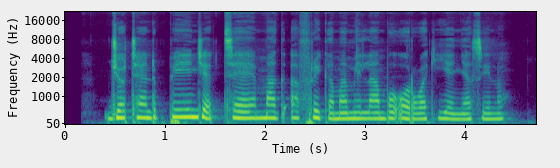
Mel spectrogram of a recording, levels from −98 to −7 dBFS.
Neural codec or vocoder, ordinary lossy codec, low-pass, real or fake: none; none; none; real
